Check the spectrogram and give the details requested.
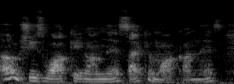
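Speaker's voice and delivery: ordinary talk, nothing marked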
